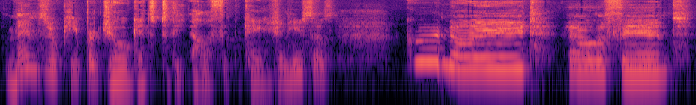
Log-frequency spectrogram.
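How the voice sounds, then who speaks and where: A man reading a picture book to young children, expressive and chatty, asking questions as he goes. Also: fairly high pitch, normal speed, slightly rough.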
